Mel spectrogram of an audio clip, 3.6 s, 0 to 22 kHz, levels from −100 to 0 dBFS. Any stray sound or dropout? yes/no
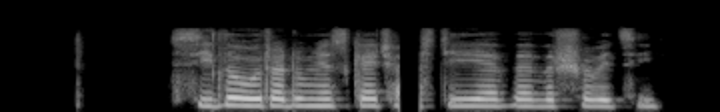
yes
